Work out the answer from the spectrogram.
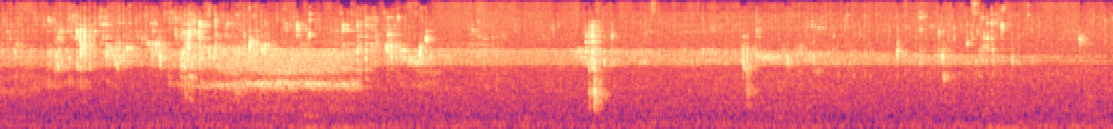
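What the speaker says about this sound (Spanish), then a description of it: "Quiero que escuches ese sonido. Cómo empieza a hidratarse todo el sustrato." Water soaks into potting substrate after an amaryllis is watered, giving a very faint, close fizzing and crackling with scattered tiny pops and drips, heard alone without talk.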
